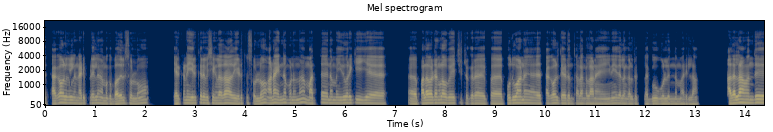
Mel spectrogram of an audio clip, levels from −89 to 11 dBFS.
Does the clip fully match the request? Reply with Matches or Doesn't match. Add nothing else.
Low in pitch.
Matches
